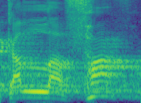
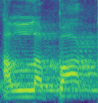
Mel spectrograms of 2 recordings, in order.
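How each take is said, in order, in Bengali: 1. দ্বিতীয় শব্দটি f ধ্বনি দিয়ে শুরু। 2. দ্বিতীয় শব্দটি p ধ্বনি দিয়ে শুরু। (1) "কাল্লা ফাক হয় না, পারে না তারা" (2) "আল্লাহ পাক হয় না"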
